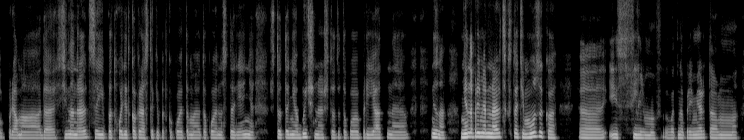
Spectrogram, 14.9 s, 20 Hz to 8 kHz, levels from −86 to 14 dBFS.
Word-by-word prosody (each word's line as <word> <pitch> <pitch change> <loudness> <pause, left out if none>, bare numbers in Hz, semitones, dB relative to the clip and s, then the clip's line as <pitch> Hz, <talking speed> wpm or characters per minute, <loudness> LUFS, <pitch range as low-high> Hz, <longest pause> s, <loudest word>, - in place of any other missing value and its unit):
прямо, 165 -1 -3
да, 160 0 -3
сильно 180 +2 -1
нравится 185 +2 0
и 180 -1 +3
подходит 180 -1 -3
как 185 0 -2
раз 170 -3 -1
таки 175 -1 -6
под 175 +2 -11
какое-то 175 0 -5
мое 170 -1 -4
такое 170 0 -5
настроение, 170 0 -2 0.3
что-то 180 -1 -2
необычное, 180 +1 0
что-то 175 0 -8
такое 175 -1 -4
приятное. 175 -1 -4 0.4
Не 210 -1 +6
знаю. 165 -3 +1 0.3
Мне, 200 +1 +10
например, 225 0 +7
нравится, 215 0 +6
кстати, 210 -1 -1
музыка, 205 -3 +3 0.4
э, 170 -1 0
из 180 -1 0
фильмов. 165 -3 -1
Вот, 165 +1 -8
например, 170 +1 -1
там 165 -2 -2
175 Hz, 130 wpm, -22 LUFS, 170-185 Hz, 0.4 s, Мне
